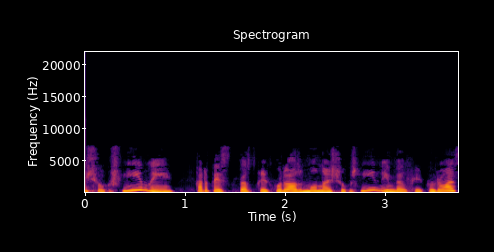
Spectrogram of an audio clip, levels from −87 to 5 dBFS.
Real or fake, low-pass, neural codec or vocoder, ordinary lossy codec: fake; 7.2 kHz; codec, 16 kHz, 2 kbps, X-Codec, HuBERT features, trained on LibriSpeech; MP3, 32 kbps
